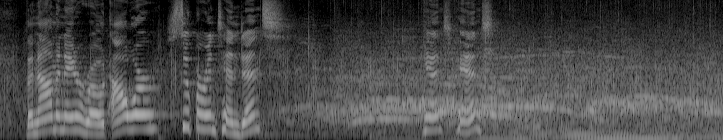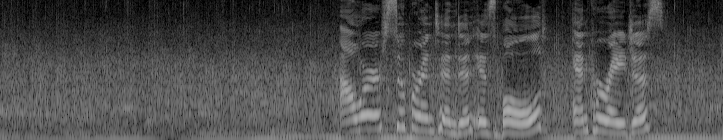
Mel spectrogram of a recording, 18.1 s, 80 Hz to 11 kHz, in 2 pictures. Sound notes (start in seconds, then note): 3.8 applause, cheering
